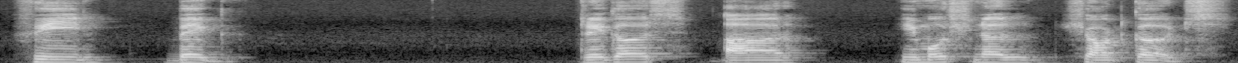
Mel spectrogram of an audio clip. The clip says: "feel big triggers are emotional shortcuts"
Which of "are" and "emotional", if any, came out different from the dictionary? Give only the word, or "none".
none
